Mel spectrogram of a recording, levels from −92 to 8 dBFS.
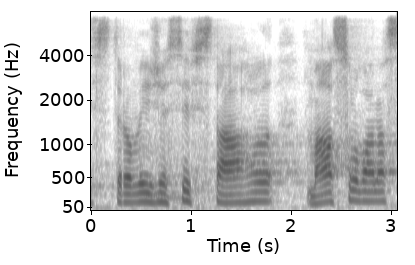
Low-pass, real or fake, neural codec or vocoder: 7.2 kHz; real; none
